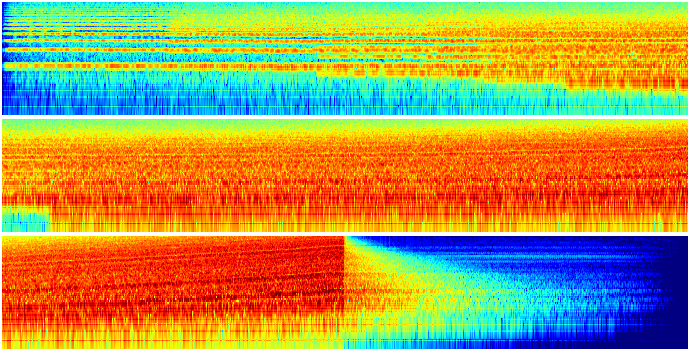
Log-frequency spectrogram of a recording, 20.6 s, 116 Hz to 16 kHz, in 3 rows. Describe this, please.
Horror movie strings
This sound effect was made with two tremolo string SoundFonts, pitch bend, and about 2 seconds of reverberation as sweetener. Not perfect, but passable. Use it in anything you like, but please give a little credit to the creator.
strings, orchestra, tremolo, film, movie, cinematic, horror, scary, creepy, glissando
